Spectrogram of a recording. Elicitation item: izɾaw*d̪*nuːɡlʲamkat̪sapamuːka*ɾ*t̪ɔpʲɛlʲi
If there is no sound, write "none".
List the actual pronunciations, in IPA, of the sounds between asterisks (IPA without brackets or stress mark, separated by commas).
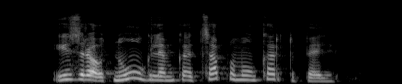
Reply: t̪, ɾ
